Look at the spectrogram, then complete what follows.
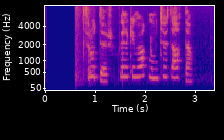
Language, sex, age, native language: Icelandic, female, 11, Icelandic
